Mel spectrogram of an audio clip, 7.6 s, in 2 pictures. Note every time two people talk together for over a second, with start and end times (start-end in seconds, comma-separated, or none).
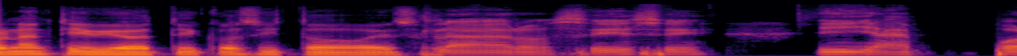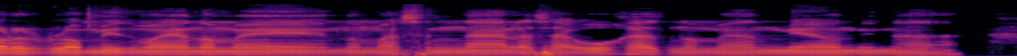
none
